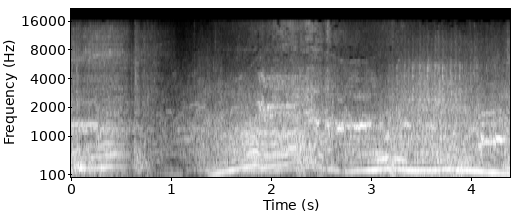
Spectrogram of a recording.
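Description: A car skids and wrecks during a street race in a movie scene: sustained tire squeals rising and falling over engine roar, loud and continuous throughout with no talk.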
